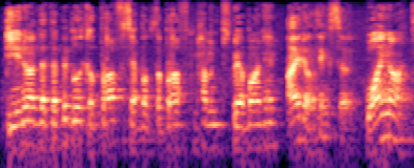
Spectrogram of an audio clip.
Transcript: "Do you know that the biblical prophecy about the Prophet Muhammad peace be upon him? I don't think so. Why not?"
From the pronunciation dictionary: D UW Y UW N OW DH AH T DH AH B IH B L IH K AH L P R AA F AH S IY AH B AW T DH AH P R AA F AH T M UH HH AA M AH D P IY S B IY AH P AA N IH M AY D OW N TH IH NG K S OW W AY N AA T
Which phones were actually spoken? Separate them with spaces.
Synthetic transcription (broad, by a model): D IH Y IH N OW DH AH T DH AH B IH B L IH K AH L P R AA F AH S IY AH B AW T DH AH P R AA F AH T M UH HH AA M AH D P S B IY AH B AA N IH M AY D OW N TH IH NG K S OW W AY N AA T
